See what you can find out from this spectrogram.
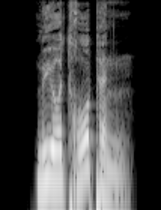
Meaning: inflection of myotrop: 1. strong genitive masculine/neuter singular 2. weak/mixed genitive/dative all-gender singular 3. strong/weak/mixed accusative masculine singular 4. strong dative plural
- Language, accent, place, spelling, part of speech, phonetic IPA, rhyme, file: German, Germany, Berlin, myotropen, adjective, [myoˈtʁoːpn̩], -oːpn̩, De-myotropen.ogg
